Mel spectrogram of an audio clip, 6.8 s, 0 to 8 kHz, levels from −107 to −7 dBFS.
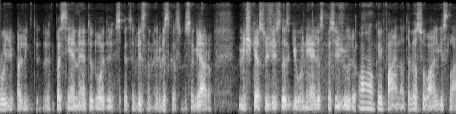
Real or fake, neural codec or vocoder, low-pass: fake; vocoder, 22.05 kHz, 80 mel bands, HiFi-GAN; 7.2 kHz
